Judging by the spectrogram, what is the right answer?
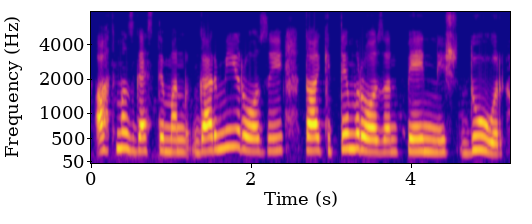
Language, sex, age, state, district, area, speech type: Kashmiri, female, 45-60, Jammu and Kashmir, Bandipora, rural, spontaneous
